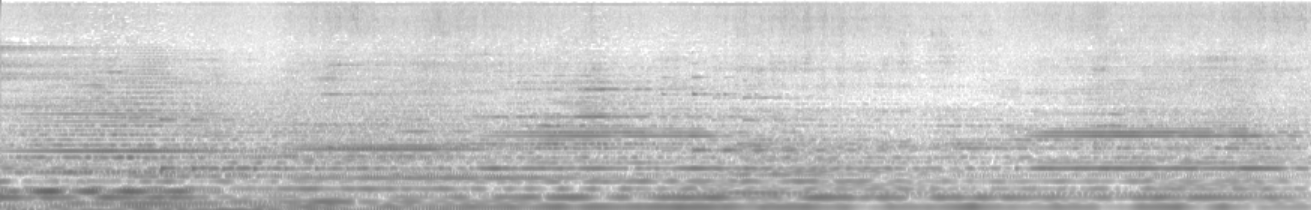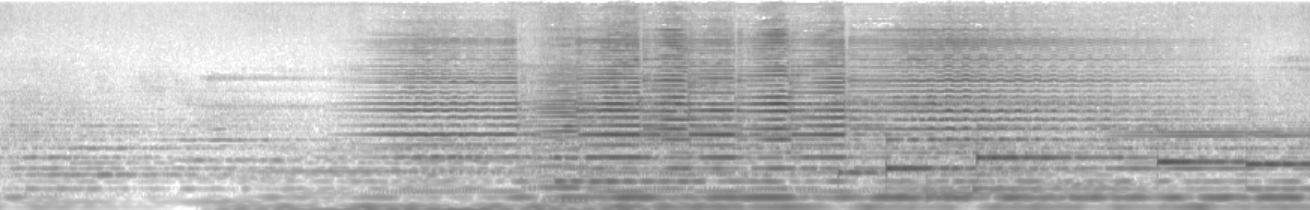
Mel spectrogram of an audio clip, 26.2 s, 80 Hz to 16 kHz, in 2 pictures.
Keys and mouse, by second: 0.0 click, 1.2 click, 2.1 click, 3.3 alt+click, 5.9 click, 6.6 click, 7.8 click, 8.7 click, 9.5 click, 12.3 click, 13.9 click, 16.3 click, 17.4 click, 17.8 drag, 18.3 click, 18.8 drag, 19.9-22.3 drag, 22.3 Delete, 23.6-26.2 drag.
